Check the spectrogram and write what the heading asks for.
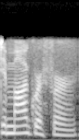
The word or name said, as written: demographer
